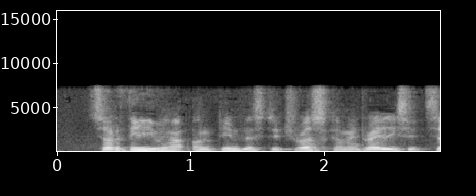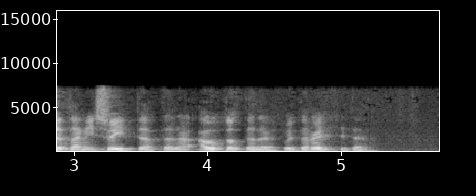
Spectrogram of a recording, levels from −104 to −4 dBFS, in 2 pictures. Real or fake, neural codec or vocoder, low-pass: fake; codec, 16 kHz, 1.1 kbps, Voila-Tokenizer; 7.2 kHz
